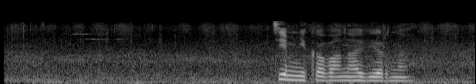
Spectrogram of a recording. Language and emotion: Russian, neutral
